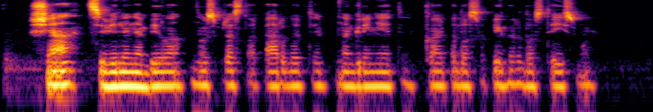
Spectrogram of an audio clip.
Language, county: Lithuanian, Vilnius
